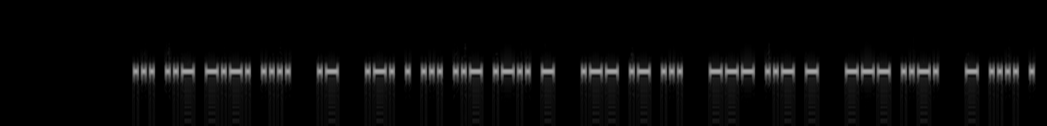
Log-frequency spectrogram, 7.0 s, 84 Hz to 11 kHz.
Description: Morse code, heard as a keyed tone, about 46 wpm, 700 Hz. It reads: SUCH A RESULT WAS OUT OF THE
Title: Sentences from Top 1000 Words - Review Part 5 - 45wpm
